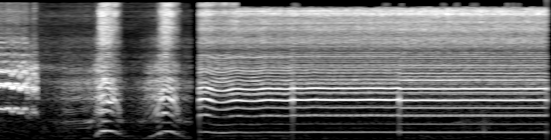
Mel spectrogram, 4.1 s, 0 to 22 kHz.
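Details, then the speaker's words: MacBook Pro 15 Late 2013, left cooling fan making a steady, loud whirring hum with a constant whine before repair; cleaning didn't help, so the owner sprayed WD-40 (LM-40) inside the fan. "today i will show you how to fix fan of macbook when have extreme big problem with loud sound"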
